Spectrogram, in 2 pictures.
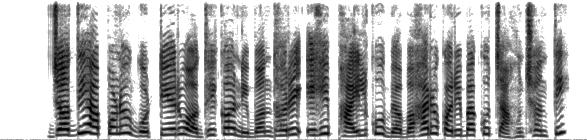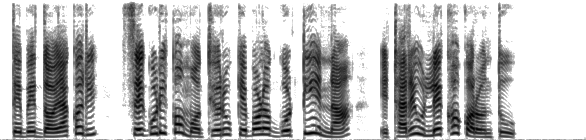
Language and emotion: Odia, neutral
